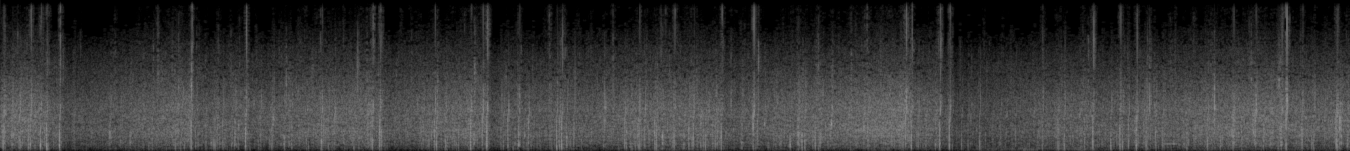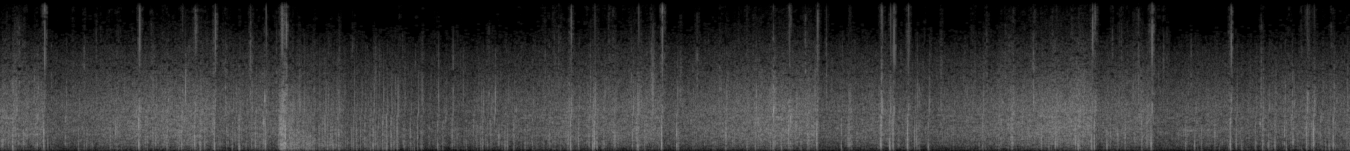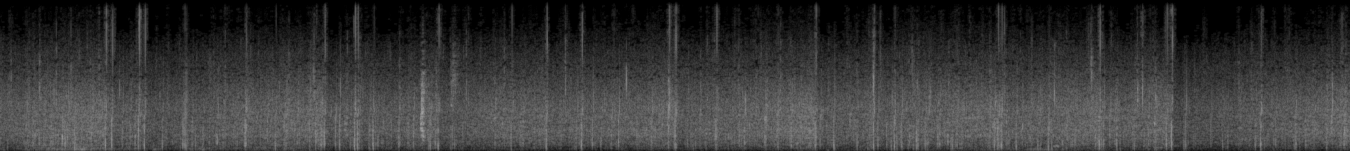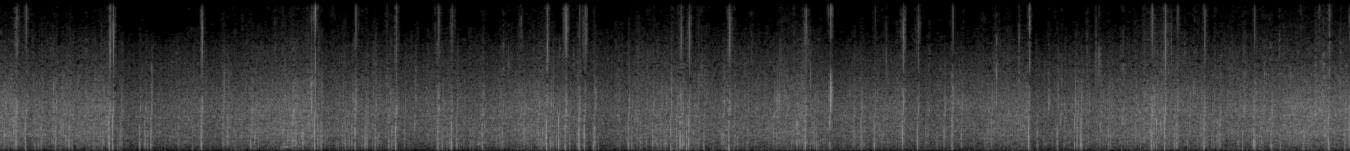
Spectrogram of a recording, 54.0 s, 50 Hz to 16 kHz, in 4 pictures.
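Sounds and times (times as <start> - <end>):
rain falling: 0.0 - 54.0
small crackles: 0.0 - 54.0.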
